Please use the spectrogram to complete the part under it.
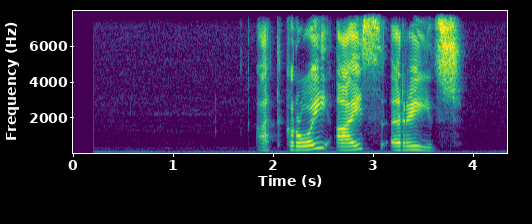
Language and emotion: Russian, neutral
